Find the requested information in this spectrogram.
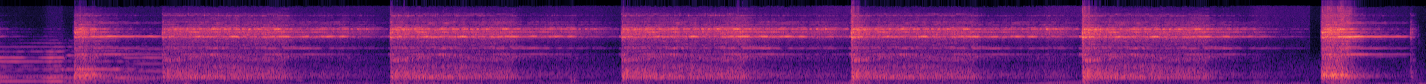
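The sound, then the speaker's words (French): A telephone rings at home, its loud metallic bell sounding six times in a steady rhythm. Each ring lasts about two seconds, and no voices are heard. “sa cousine lui téléphone. Allô?”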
